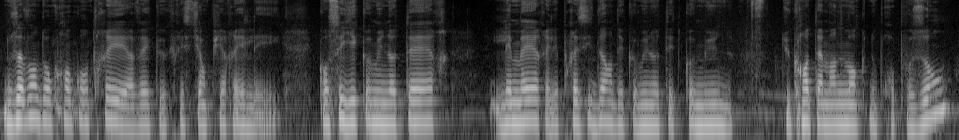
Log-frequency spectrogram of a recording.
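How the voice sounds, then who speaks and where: A woman serving as a local elected official gives a partly improvised political statement, speaking deliberately and hesitantly and repeating phrases for emphasis. Her voice is fairly low, level, and dark in tone, with vocal fry.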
